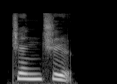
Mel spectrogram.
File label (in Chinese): "真挚", Chinese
